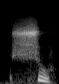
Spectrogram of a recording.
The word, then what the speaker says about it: choux: Then, un chou, okay, remember, when you combine this C and H, you get the sound sh. Chou, un chou, pluriel, des choux.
